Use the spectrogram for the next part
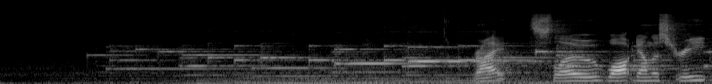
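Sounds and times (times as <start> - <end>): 
tinkling ice cream truck jingle: 0.9 - 7.1
low engine rumble: 1.8 - 6.8
speech: 4.8 - 7.1.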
